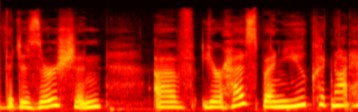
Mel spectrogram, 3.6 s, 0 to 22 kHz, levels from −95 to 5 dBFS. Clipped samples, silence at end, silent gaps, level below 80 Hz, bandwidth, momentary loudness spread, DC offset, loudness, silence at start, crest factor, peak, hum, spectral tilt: under 0.1%; 0 s; none; -60 dBFS; 15.5 kHz; 6 LU; under 0.1%; -22 LUFS; 0 s; 14 dB; -6 dBFS; none; -5.5 dB/octave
